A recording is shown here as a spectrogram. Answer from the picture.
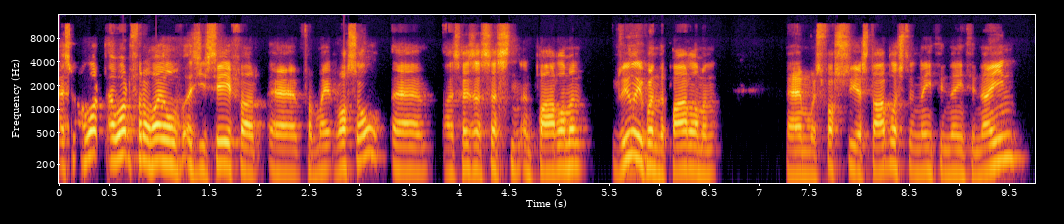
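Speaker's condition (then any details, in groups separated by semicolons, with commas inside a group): No condition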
